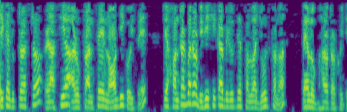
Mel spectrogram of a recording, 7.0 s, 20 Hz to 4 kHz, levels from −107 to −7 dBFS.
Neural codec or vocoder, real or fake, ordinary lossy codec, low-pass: none; real; none; 3.6 kHz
